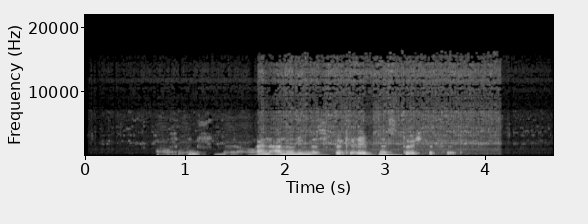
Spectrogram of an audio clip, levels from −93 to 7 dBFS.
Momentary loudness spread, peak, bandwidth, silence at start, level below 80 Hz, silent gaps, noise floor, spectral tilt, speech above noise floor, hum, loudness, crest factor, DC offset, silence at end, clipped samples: 20 LU; -6 dBFS; 16.5 kHz; 0.7 s; -62 dBFS; none; -61 dBFS; -6 dB/octave; 36 dB; none; -24 LUFS; 20 dB; under 0.1%; 0.5 s; under 0.1%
